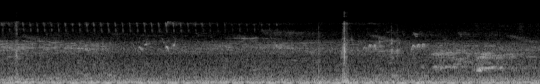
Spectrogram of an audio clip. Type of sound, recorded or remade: recorded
